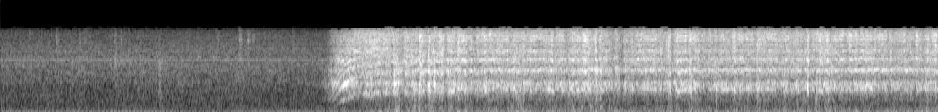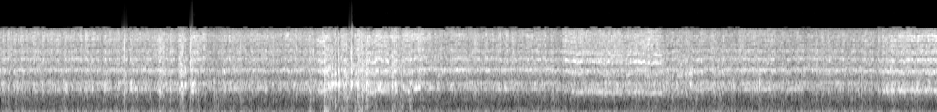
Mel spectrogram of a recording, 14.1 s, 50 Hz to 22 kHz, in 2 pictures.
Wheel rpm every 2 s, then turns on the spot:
0, 160, 230, 240, 230, 220, 220.
none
